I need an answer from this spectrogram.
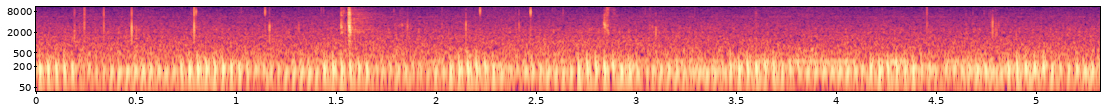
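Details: A cat purring steadily: a low, even rumble pulsing about one and a half times per second, with faint scattered clicks and rustles above it throughout.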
